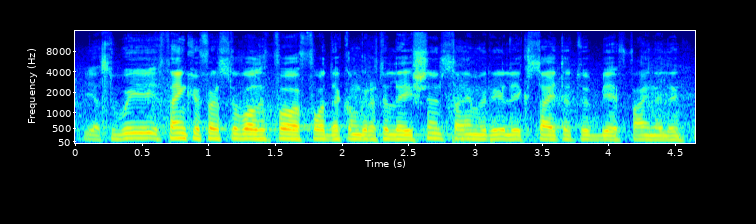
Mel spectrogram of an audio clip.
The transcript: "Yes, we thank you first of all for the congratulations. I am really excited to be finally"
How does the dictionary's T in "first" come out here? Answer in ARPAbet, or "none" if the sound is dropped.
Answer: T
